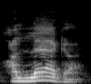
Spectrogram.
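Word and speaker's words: علّق: So the shadde, now we have allaga, all right? Allaga, we pronounce the qaf with a g here mostly in Jordan.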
